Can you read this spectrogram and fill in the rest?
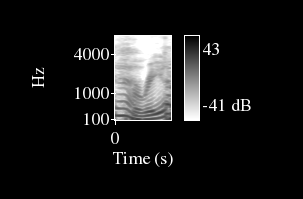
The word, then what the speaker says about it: Kariya: Like Kariya? – Kariya, yeah.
